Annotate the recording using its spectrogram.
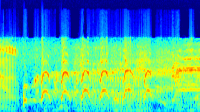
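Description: Cartoon chicken-clucking effect: a quick run of short, arched clucks at about six a second, with a brief break just before the end.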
